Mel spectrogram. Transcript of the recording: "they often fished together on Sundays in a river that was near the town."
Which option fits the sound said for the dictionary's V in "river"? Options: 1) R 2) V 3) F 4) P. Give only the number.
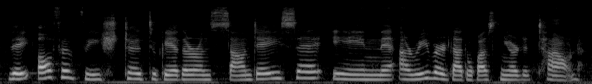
2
